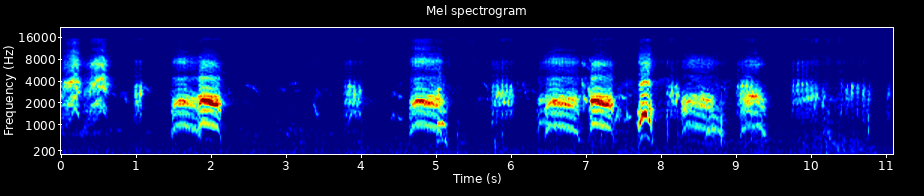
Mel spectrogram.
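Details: Angry crows fighting with other birds over food: loud, harsh, nasal caws in bursts of two or three, separated by short pauses, with fainter background calls.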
